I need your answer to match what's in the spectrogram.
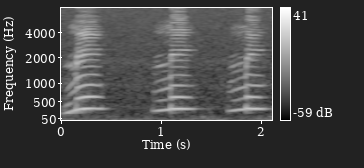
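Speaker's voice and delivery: "mi" repeated high and level. Shown as a demonstration. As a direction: lift every "mi" up high. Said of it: "the upper tone sign".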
